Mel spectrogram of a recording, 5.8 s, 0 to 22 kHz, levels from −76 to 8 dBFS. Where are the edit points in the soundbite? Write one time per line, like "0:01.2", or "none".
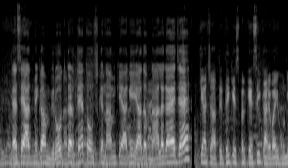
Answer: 0:04.0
